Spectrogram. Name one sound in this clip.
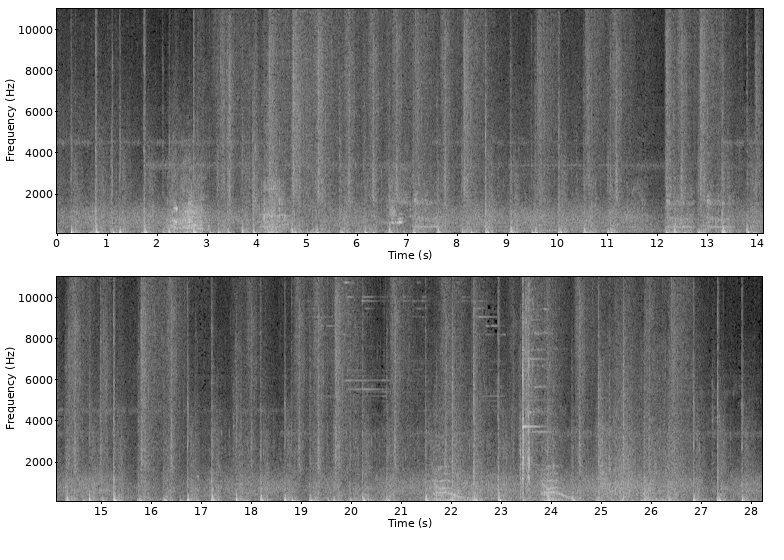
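A large creature's feet thud quickly and steadily on the ground as it runs.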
